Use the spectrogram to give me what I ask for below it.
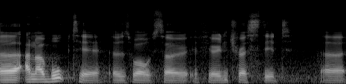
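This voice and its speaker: A man speaks with a London accent. Light background noise can be heard. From England, London. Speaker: software company founder, tech speaker; speaker. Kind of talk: conference tech talk. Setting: stage with audience at meetup. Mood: casual, joking. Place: meeting room.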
